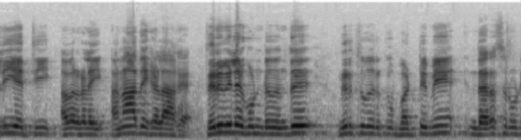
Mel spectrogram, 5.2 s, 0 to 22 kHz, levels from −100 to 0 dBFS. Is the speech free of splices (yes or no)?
no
